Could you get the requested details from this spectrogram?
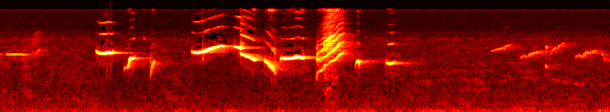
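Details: Oriental magpie-robin (kacer) in energetic, emotional song meant to provoke rival birds: rich whistled phrases that rise and fall, broken by a harsh rapid burst, then softer scattered whistles.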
